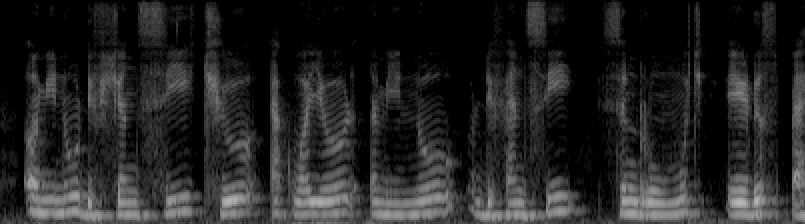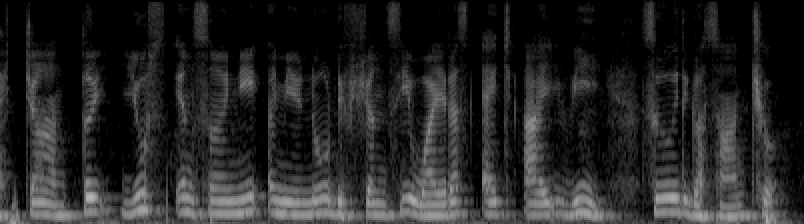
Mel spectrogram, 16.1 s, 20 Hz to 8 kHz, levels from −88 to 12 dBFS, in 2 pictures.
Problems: background sounds at intervals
